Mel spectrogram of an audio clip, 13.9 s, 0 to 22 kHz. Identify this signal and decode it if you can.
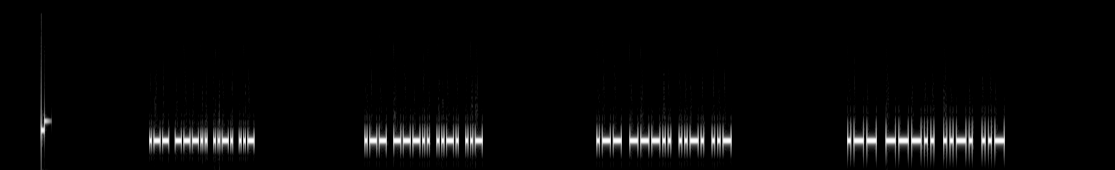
Morse code, heard as a keyed tone, about 37 wpm, 700 Hz. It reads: W8FU W8FU W8FU W8FU
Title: Speed Racing - USA 1x2 Call Signs 30wpm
